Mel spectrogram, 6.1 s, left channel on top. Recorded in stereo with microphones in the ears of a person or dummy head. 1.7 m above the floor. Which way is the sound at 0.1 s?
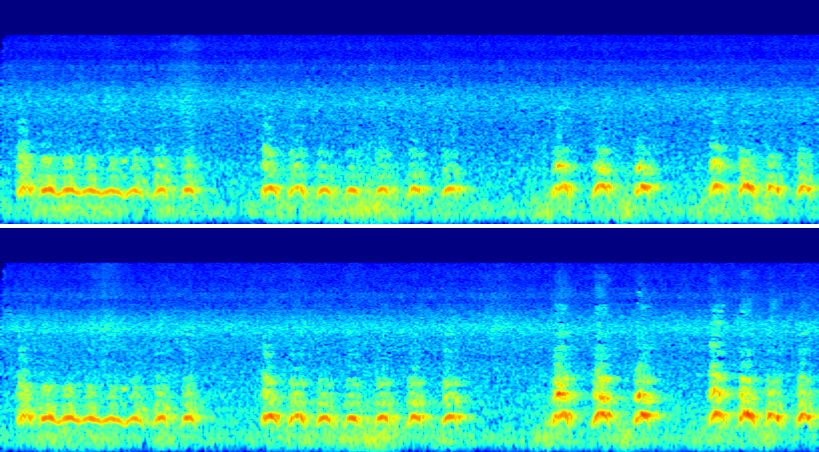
5° right (ahead or behind).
